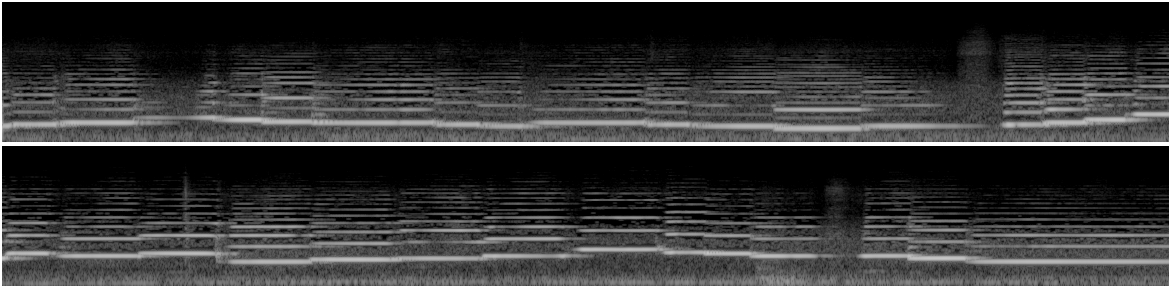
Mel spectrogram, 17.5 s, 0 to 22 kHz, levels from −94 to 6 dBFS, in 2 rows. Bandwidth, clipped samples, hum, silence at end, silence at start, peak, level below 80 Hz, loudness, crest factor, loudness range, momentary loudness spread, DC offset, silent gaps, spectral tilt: 7.8 kHz; under 0.1%; none; 0 s; 0 s; -14 dBFS; -54 dBFS; -26 LUFS; 12 dB; 4 LU; 8 LU; under 0.1%; none; -5.5 dB/octave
